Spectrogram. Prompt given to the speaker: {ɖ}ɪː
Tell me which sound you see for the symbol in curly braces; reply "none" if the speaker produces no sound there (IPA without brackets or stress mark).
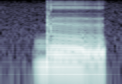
ɖ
